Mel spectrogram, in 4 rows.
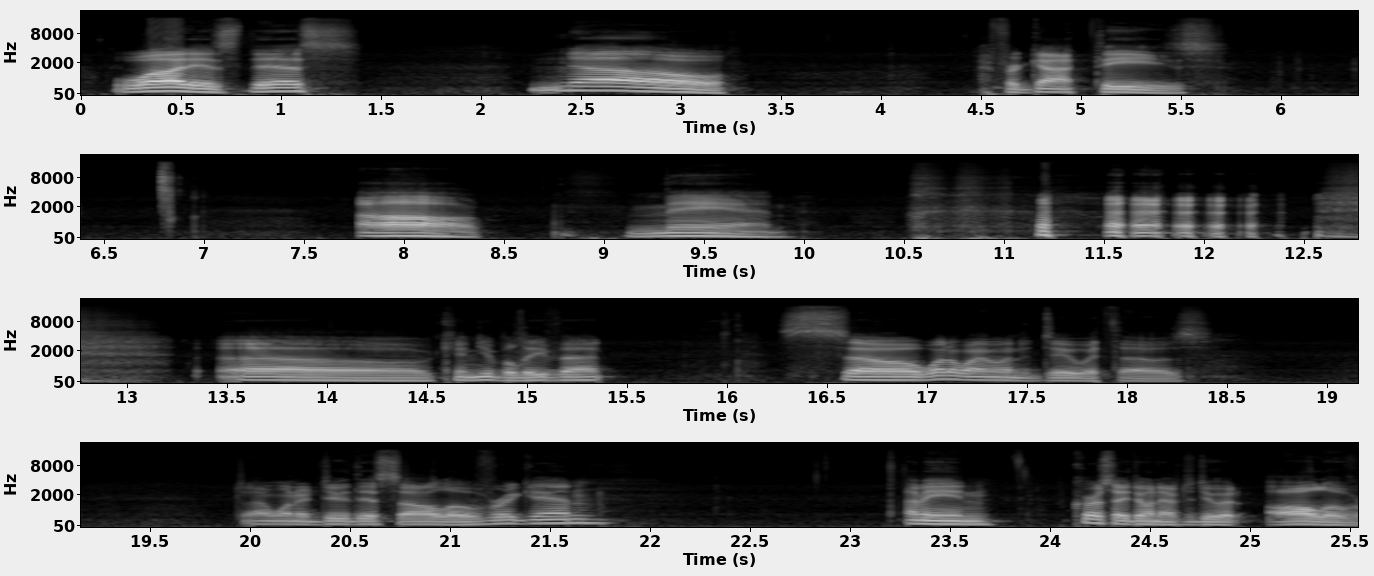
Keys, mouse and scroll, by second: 0.2-0.6 scroll down 3, 0.6 shift+middle click, 1.0 middle click, 2.1 click, 3.2 click, 4.1 shift+click.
